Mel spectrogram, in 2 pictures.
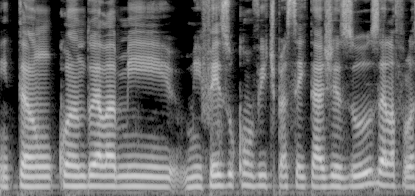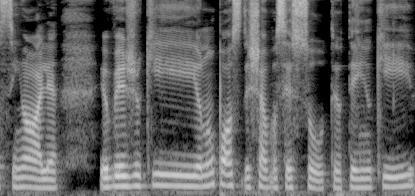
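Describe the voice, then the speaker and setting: A woman speaks at a moderate pace in a very deep, low voice with monotone, flat intonation. The recording is very clean, with a silent background. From São Paulo state, Brazil. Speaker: pastor. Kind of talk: podcast interview.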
